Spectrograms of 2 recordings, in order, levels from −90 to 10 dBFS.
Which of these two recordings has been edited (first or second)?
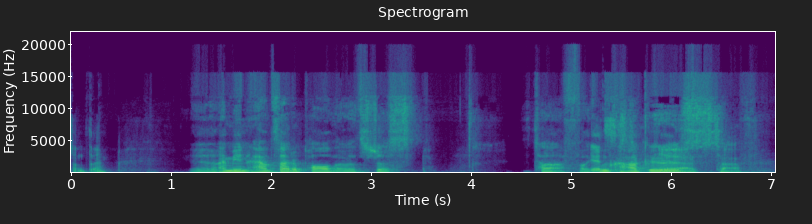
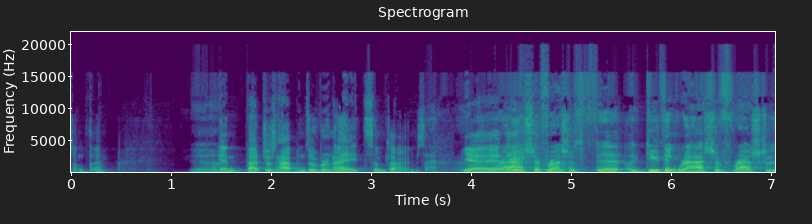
second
